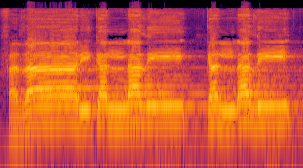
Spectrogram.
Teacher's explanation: یا بھی حروف مدہ میں سے ہے، اس لیے اس کو ایک الف یعنی دو حرکات کے برابر کھینچ کر پڑھیں گے۔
